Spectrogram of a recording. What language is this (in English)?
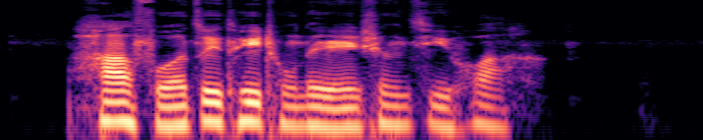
Chinese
